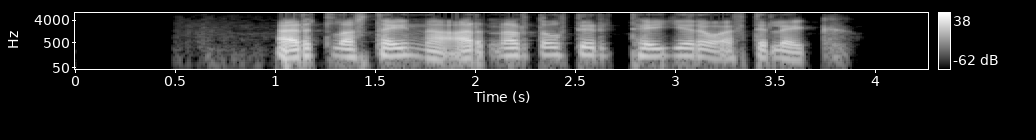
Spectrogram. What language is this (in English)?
Icelandic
